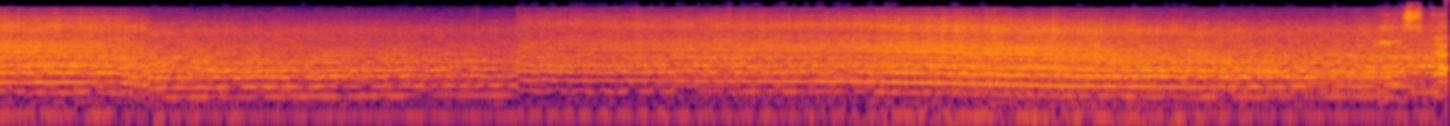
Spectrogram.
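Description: Race trucks roar together around the Springfield dirt mile in a video game Coors Light Truck Series event, a dense, steady engine drone with pitch rising and shifting across the pack throughout.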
